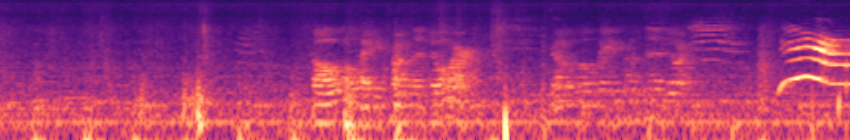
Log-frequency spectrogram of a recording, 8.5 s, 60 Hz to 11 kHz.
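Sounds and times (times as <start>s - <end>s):
low steady hum: 0.0s - 8.4s
drugged cat meowing to go outside: 6.9s - 8.4s.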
